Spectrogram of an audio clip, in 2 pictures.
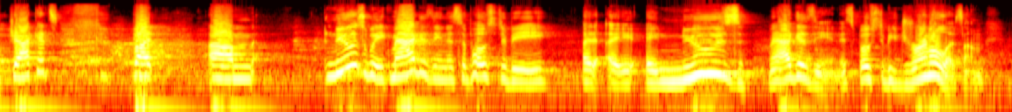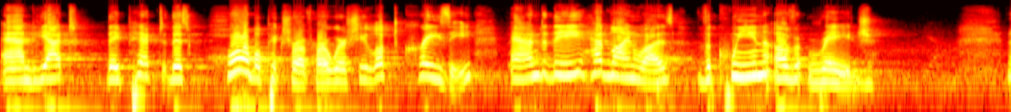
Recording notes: remarks were delivered during the Clare Boothe Luce Policy Institute's Midwest Women's Summit in April 2015 in Minnesota.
